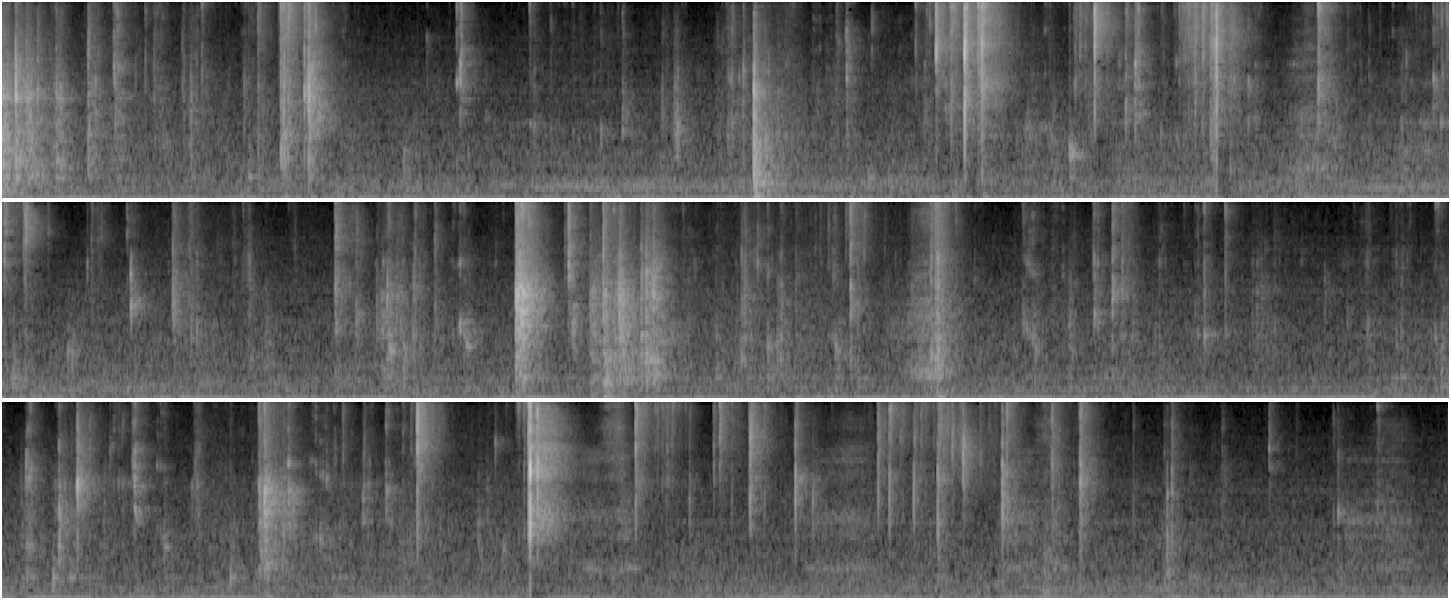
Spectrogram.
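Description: Boiled crawfish shells cracked and peeled apart by hand, close up: irregular sharp crackles and snaps that come in clusters, with quiet gaps between them.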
